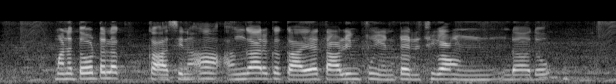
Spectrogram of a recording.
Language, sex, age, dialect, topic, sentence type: Telugu, female, 18-24, Southern, agriculture, statement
